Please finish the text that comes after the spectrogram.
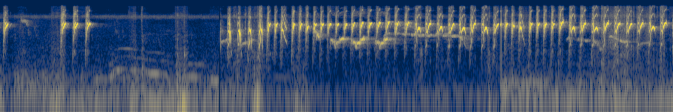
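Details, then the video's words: Brown-throated sunbird song used as training audio for cage birds: a few scattered chirps, then a dense rapid run of sharp high notes with a lower twittering phrase woven in, faint low hum underneath. "kolibri kelapa | manggar | wiceh | masteran temabakan rapat"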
